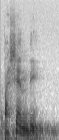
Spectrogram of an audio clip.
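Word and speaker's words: Pascendi: esa encíclica se llama paz cendi se suele pronunciar para yendi y se escribe para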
